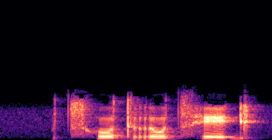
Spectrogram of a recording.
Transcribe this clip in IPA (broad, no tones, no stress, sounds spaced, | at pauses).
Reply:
t͡sʰ o t r o t͡sʰ e ɡ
